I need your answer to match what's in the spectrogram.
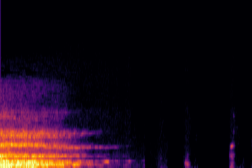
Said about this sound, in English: Outstanding breathing.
